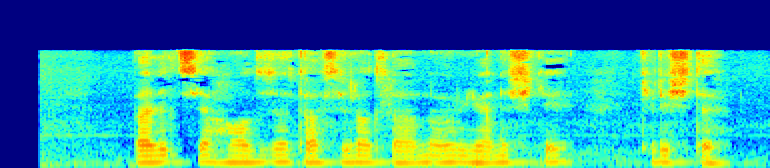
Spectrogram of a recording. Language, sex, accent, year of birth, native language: Uzbek, male, Andijon, 2003, Uzbek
